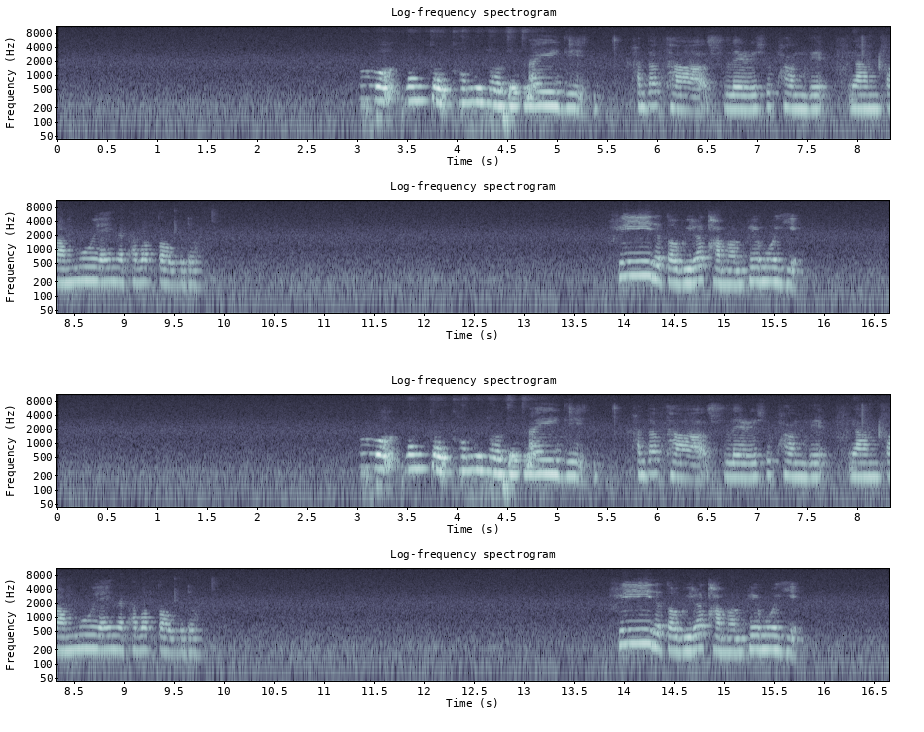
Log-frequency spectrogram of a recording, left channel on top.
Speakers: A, on the left; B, on the left.
A: ꯣ ꯅꯪ ꯀꯩ ꯈꯥ ꯌꯥꯗ ꯑꯗꯨꯣ
B: ꯑꯩꯗꯤ ꯍꯟꯗꯛ ꯊꯥꯁꯨ ꯂꯩꯔꯁꯨ ꯐꯪꯗꯦ ꯌꯥꯝ ꯄꯥꯝꯃꯨꯑ ꯑꯩꯅ ꯊꯕꯛ ꯇꯧꯕꯗꯣ <unintelligible> ꯐ꯭ꯔꯤꯗ ꯇꯧꯕꯤꯔ ꯊꯝꯂꯝꯝꯈ꯭ꯔꯦ ꯃꯣꯏꯒꯤ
